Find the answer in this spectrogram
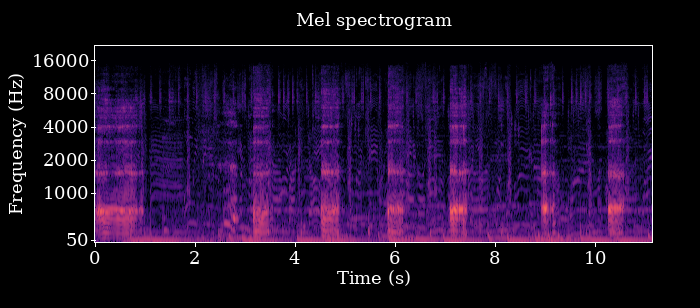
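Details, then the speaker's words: Woman burping deliberately, saying she doesn't know why she is burping so much: about six loud, voluntary belches in a series over background music. "Why am I burping so much? You know?"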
